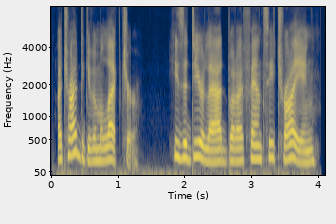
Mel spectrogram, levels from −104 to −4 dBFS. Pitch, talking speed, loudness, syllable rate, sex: 195 Hz, 220 wpm, -18 LUFS, 5.2 syllables/s, female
